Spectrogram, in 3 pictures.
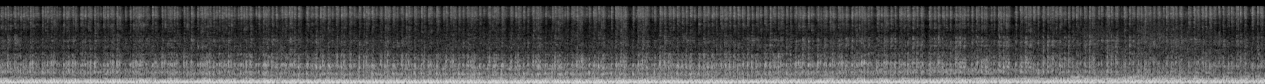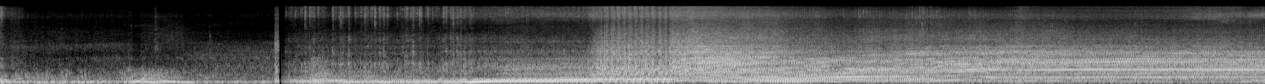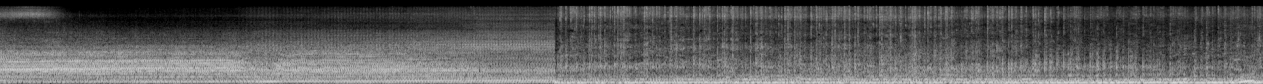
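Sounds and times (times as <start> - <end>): truck engine revving: 15.4 - 37.9.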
